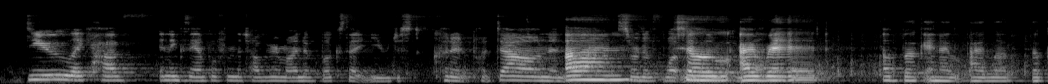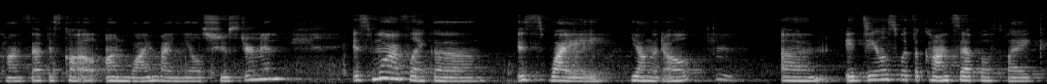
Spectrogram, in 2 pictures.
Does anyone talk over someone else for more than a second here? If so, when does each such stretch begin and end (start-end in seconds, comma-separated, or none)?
6.8-8.0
